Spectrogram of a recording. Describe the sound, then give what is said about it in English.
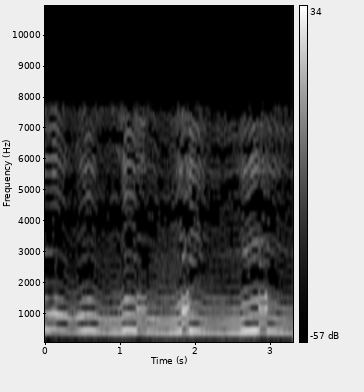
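A human voice imitates a small hound dog howling: a sustained, wavering tonal wail with a few small upward breaks in pitch. It is loud, carries on alone for about three seconds, and has no other sounds around it. “they had this little hush puppy hound dog looking dog. I love this story. I go in and that dog goes,”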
